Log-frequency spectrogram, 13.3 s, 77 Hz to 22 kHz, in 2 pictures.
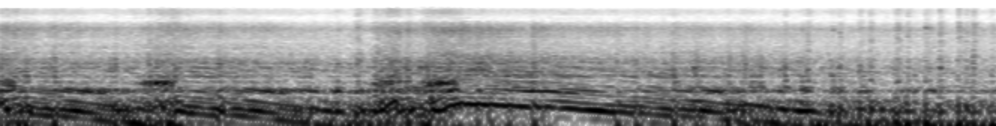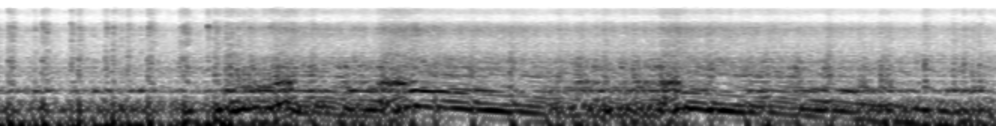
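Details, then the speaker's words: Mercury 50HP two-stroke outboard bought on Marketplace, first start with temporary battery cables: fairly steady idle with a slight wavering buzz and no knocks, seemingly idling alright. The carbs may need cleaning. "Just glad to hear it running. Seems like it's idling alright."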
